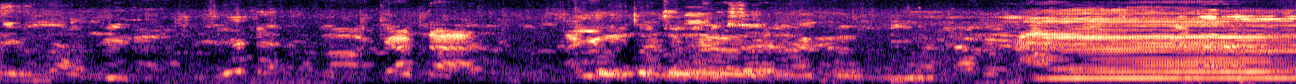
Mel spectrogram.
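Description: People chatter and talk in a busy outdoor crowd at a cattle market, then a buffalo gives a long, loud, low moo close by near the end.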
